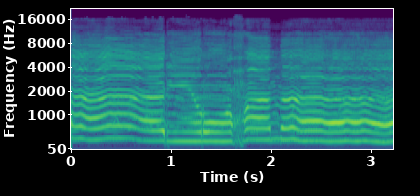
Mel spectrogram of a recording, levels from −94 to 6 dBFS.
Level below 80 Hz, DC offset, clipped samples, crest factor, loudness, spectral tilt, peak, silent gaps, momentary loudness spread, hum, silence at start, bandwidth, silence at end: -70 dBFS; under 0.1%; under 0.1%; 10 dB; -16 LUFS; -0.5 dB/octave; -6 dBFS; none; 5 LU; 50 Hz at -70 dBFS; 0 s; 16.5 kHz; 0 s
